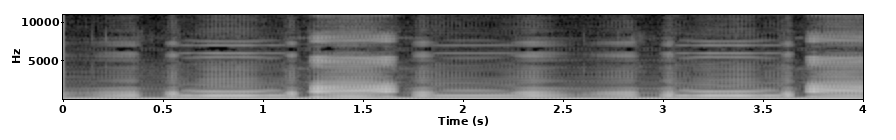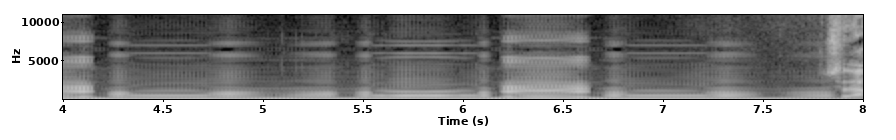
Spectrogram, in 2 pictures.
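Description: Modular synthesizer oscillator (Erica Synths Black Varishape VCO) playing a low, sustained tone. A slowed-down Black LFO, shaped by its envelope, sweeps the wavetable, so the tone brightens in a swell about every two and a half seconds.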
